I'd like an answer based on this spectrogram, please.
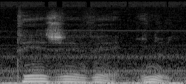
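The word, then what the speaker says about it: TGV inOui: これをフランス語では TGV イヌイと読みます。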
